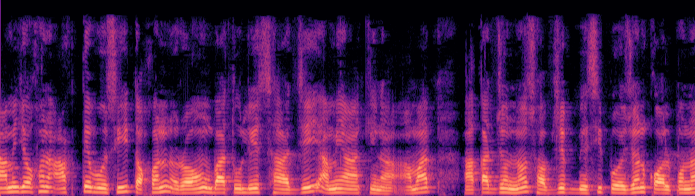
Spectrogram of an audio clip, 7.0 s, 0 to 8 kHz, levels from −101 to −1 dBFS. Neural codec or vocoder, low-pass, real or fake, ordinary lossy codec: none; 7.2 kHz; real; AAC, 48 kbps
